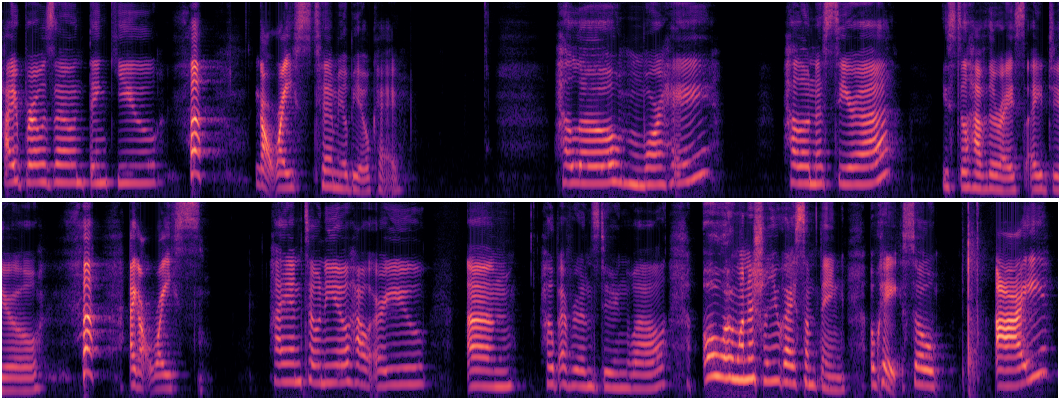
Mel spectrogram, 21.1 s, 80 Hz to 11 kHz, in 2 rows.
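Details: Female with moderate Tourette syndrome, diagnosed at age 12, with motor tics and mostly echolalic vocal tics of repeated heard phrases; vocal tics (Tourette syndrome).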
